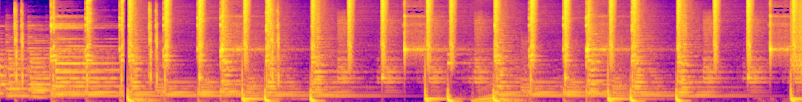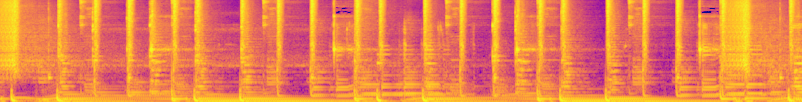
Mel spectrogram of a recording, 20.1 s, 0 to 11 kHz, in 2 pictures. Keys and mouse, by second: 0.3 Return, 2.2 click, 2.8 click, 3.4 click, 3.9 click, 4.5 click, 5.3 click, 7.8 click, 9.3 click, 10.1 click, 12.1 click, 12.7 ctrl+z, 14.4-15.8 drag, 16.3 click, 17.2 click.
